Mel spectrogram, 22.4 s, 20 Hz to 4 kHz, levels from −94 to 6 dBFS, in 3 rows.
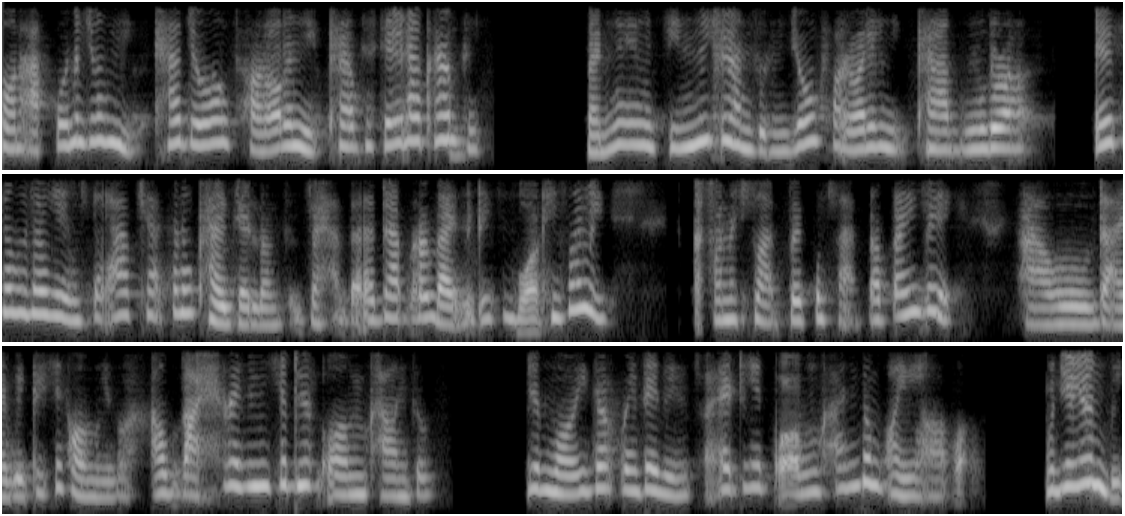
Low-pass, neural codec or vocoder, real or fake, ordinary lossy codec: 3.6 kHz; codec, 16 kHz, 0.5 kbps, FreqCodec, larger model; fake; none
